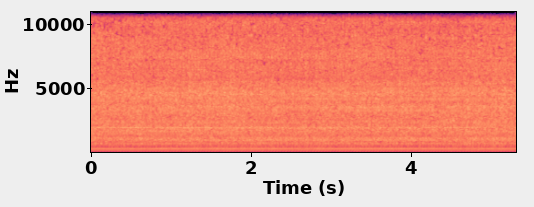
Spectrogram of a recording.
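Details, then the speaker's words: Old Onan small engine after new points and condenser, half throttle: steady even hum with constant tone, no misses, no arcing at the points; normal running, carburetor still needs fine-tuning. "fire it up fire it up fire it up shut up look no arcing at all"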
